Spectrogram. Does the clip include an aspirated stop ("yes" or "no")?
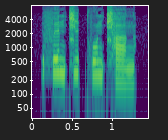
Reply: yes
